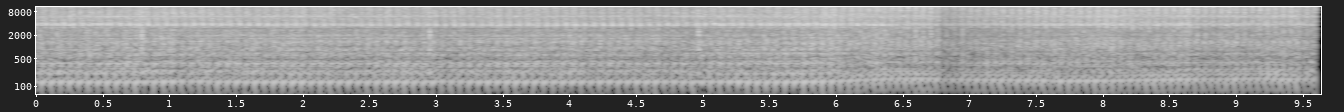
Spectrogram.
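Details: 1983 Yamaha XT550 single-cylinder idling with a steady repeating knock on each firing pulse, worsening over days, seemingly from right-hand crankcase; unchanged by clutch or gear, fades under load and higher rpm; cause unconfirmed.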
